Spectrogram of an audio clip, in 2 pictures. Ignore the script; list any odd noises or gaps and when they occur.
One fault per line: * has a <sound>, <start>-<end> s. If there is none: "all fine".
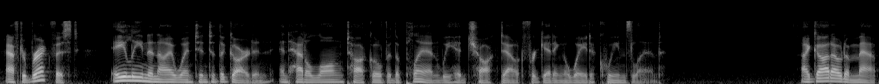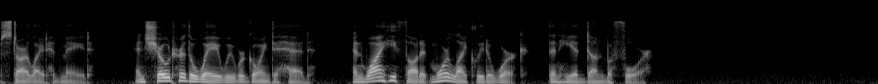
all fine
